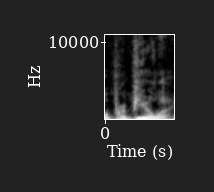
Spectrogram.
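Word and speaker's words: Pribula: Just like Bo Prabula. That's how you pronounce his name. I went up to him yesterday, because I've talked to him before. I said, hey, Bo, I just want to make sure it's Bo Prabula.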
